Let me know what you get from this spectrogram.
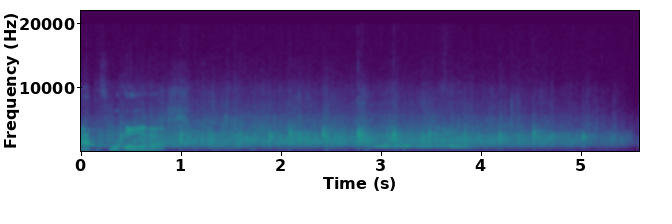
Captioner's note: audience applauds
